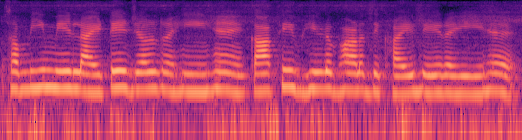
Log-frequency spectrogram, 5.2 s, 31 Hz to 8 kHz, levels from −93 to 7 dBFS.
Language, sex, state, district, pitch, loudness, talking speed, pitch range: Hindi, female, Uttar Pradesh, Lalitpur, 215 Hz, -16 LUFS, 150 wpm, 205-230 Hz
